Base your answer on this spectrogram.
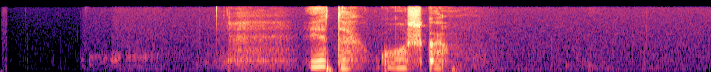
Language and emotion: Russian, sad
